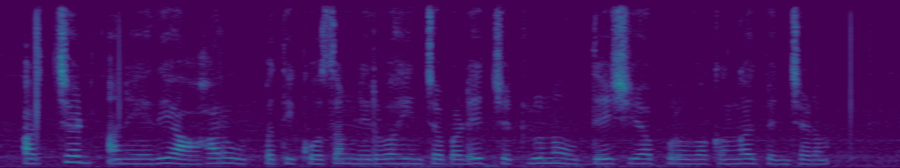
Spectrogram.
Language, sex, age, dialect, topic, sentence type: Telugu, female, 18-24, Central/Coastal, agriculture, statement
